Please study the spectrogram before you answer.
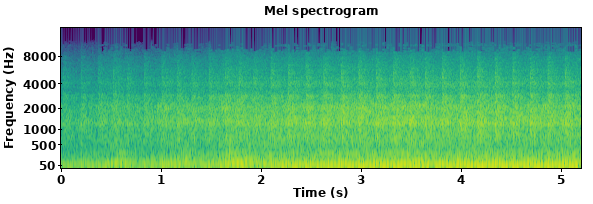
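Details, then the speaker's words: Engine with cracked pistons after 80,000 km, driving into garage: steady hollow rhythmic knocking about three beats a second under exhaust rumble; piston slap. "And this is pulling in the Rattlepuss with the crack pistons motor for the last time."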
